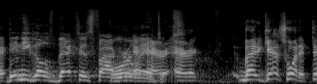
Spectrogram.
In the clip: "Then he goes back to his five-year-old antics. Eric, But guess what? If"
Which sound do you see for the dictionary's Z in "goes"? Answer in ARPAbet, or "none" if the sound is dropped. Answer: Z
